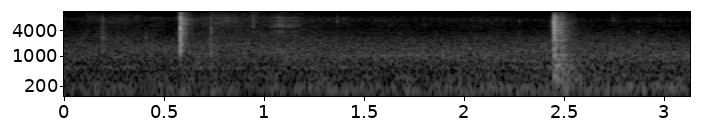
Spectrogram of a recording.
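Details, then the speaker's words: 8 kW Chinese diesel air heater at startup: quiet background broken by a few sharp, spaced ticks as the dosing pump starts pumping diesel, may need several cycles to prime; normal fuel pump ticking at startup. "oh there's the pump you hear it start pumping diesel i might have to do a couple of times before it actually gets a diesel into the into the system"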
